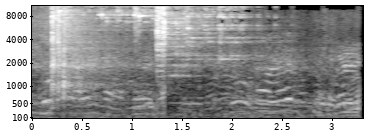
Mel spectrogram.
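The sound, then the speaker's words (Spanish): Plates are thrown onto the street by the hospitality sector as a cry for help, smashing in two sharp, bright crashes with a clinking scatter of shards, while voices carry on steadily underneath. “Se ha escuchado especialmente y de forma unánime en las últimas horas, precisamente con esos platos lanzados a la calle, partiéndose en mil pedazos, como sus negocios”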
